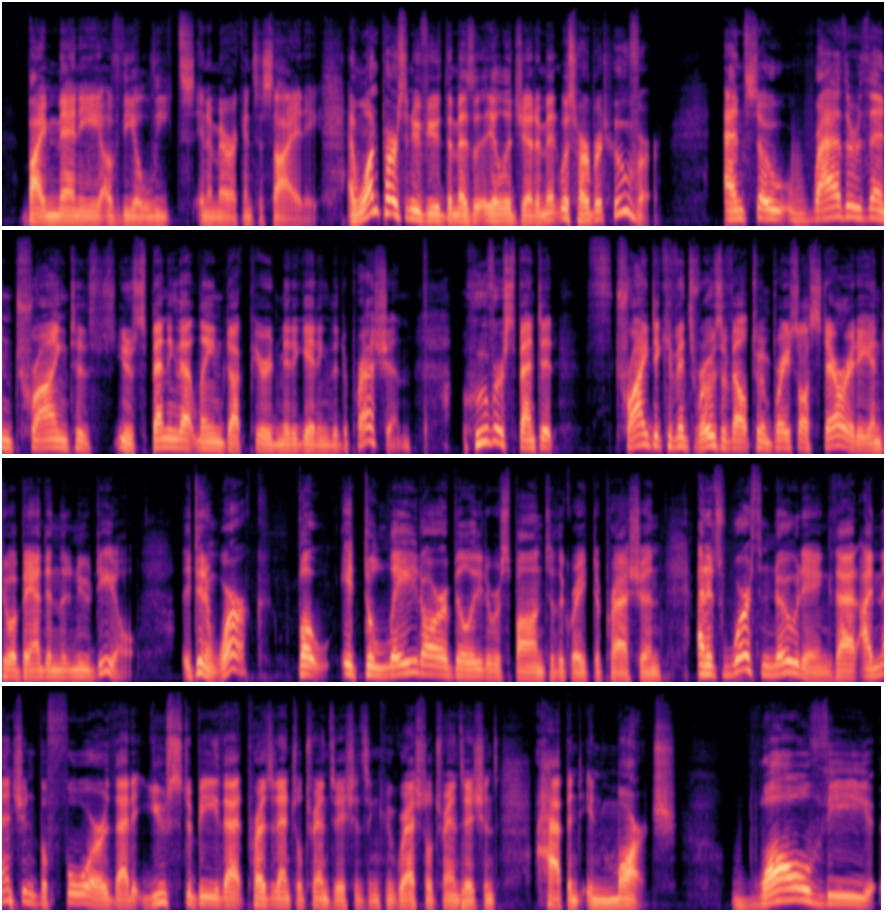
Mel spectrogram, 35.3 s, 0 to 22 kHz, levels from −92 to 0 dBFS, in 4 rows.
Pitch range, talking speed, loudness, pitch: 105-145 Hz, 150 wpm, -19 LUFS, 120 Hz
